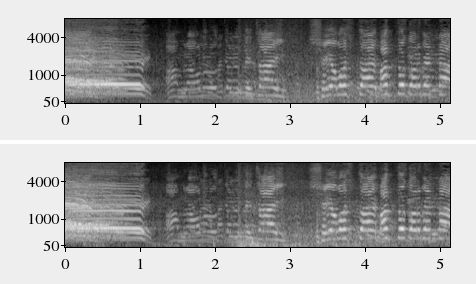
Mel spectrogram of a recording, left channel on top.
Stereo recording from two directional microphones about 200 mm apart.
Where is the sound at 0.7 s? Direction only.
30° right (ahead or behind).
